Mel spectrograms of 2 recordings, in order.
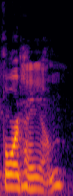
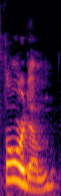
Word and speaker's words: Fordham: I've been saying Fordham. It's forom.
